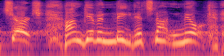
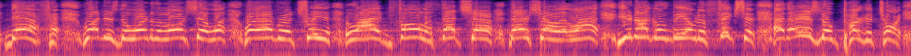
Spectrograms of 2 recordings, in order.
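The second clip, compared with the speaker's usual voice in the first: full-force preaching; 4 semitones higher than usual. Acted. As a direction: hammer the truth home to the congregation. Shouted preaching on judgment.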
